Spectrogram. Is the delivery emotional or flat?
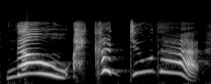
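emotional. It is said with feeling and emotion. The speaker calls it right. "how you should say"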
